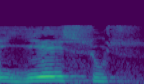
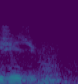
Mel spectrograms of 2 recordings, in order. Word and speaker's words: Jésus: Dans la plupart des langues, un U, ça se prononce OU. Donc ça, il faudrait prononcer Yesous. Mais évidemment, la prononciation française, ça devient un J, et le U, il est prononcé U et pas OU. Donc ça fait Jésus, et puis d'ailleurs, on ne prononce même plus le S final, on dit Jésus.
